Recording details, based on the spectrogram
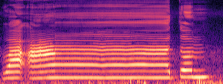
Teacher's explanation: ہم نون ساکن کی آواز کو ناک میں چھپا کے پڑھیں گے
